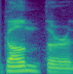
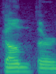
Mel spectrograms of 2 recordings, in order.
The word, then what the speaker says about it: Gunther: Champion oh my God gther actually he he pronounces it Gunther that's how you're supposed to pronounce it actually Gunther not the only reason why people say Gunther is because of how uh the aring announcer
